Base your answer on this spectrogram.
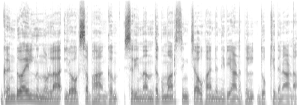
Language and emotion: Malayalam, neutral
